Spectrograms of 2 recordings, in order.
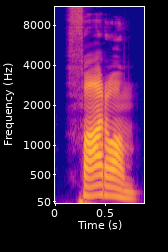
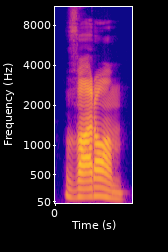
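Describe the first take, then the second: First: The word begins with an F sound. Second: The word begins with a V sound.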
